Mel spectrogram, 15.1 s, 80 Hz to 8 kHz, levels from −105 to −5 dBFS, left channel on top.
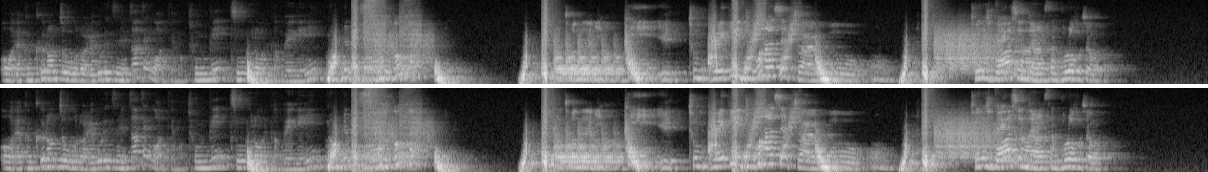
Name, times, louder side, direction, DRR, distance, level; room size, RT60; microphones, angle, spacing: voice 1, 0.0-5.1 7.4-7.9 12.2-13.2, left 1 dB, 85° right, -1 dB, 4.8 m, -36 dB
sound 1, 3.1-3.3 4.1-5.6 6.5-8.0 8.9-10.4 11.2-12.6, left 1 dB, 5° left, 0.6 m, -25 dB
voice 2, 4.4-5.2 6.9-7.6 7.8-11.2 12.1-13.8, right 1 dB, 10° right, 3 dB, 1.1 m, -32 dB
13.5 x 6.8 x 7.7 m, 0.75 s
head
